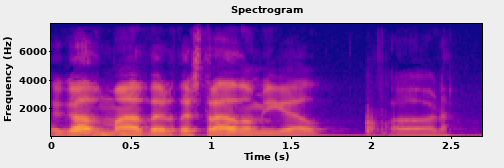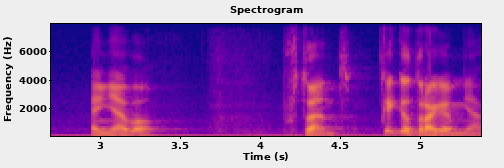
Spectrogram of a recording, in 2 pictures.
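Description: In a room with audible echo, a man of medium pitch talks at a fairly quick pace, his loudness swinging widely and his speech broken by long, frequent pauses. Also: ordinary pitch variation. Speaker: podcast co-host. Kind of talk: casual chat.

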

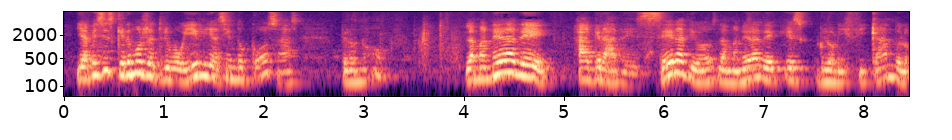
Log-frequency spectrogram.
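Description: Fairly slow speech from a man with very wide pitch swings, with audible room echo and noticeable background noise. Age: 50s. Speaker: pastor. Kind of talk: sermon.

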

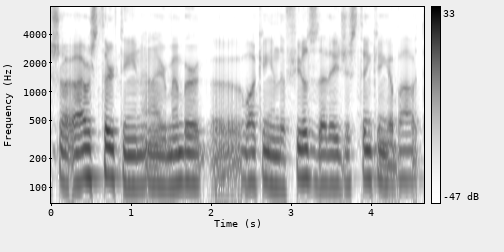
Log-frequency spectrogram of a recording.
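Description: The speaker has a Romanian accent. The pace is moderate. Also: man. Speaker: theology professor. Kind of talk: testimony.

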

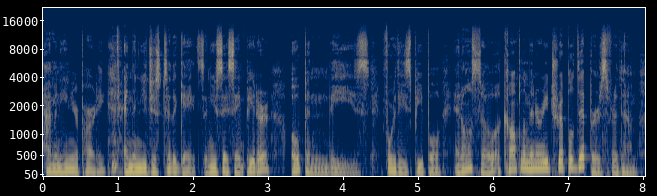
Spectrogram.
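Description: A man's dark, mellow, somewhat breathy voice at fairly low pitch with very wide pitch swings, fairly quick with hardly any pauses, in a dry, close sound with no echo. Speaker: comedy podcast co-host. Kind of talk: casual comedic banter. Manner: animated, joking.

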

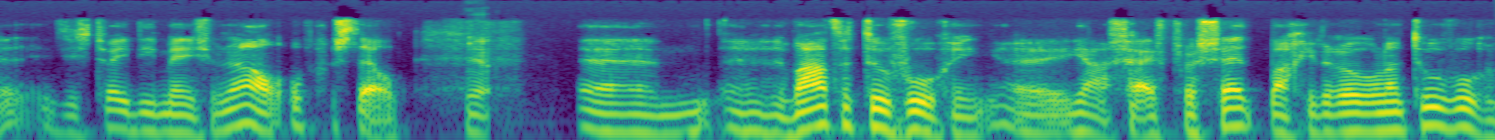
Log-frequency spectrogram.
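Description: Speaking at a fairly slow pace, a man has a fairly low pitch, ordinary pitch variation, and a dark, mellow tone. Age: 60s. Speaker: food technologist and author. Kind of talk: interview.

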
